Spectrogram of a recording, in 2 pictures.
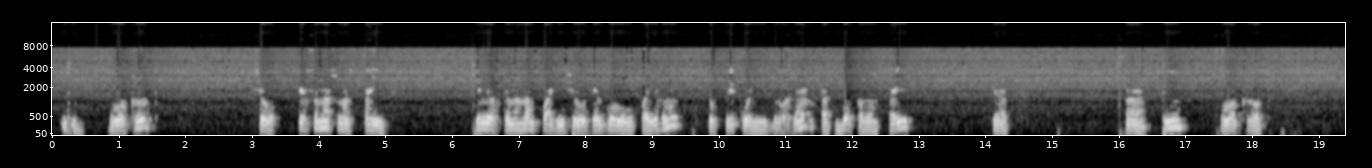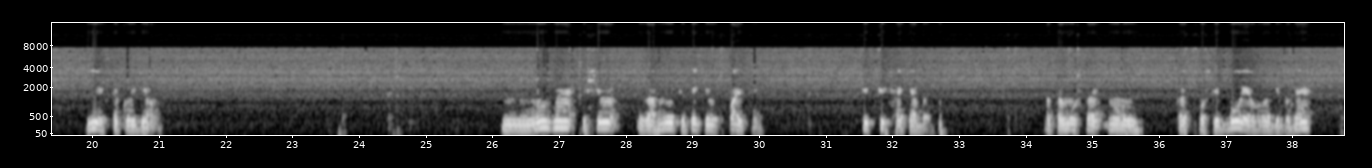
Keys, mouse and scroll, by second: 0.1 i, 6.1 KP_7, 7.8 r, 9.6-11.1 middle drag, 16.5 i, 23.6 shift+middle click, 26.6 shift+middle click, 29.2 click, 30.0 middle click, 31.8 r, 34.7 click, 35.4 r, 36.7-37.9 middle drag.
